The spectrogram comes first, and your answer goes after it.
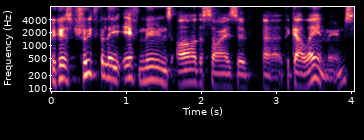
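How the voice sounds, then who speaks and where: Man's fairly high voice at a fairly quick pace, with very wide pitch swings. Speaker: astronomy professor. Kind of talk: academic seminar talk. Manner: fast.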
